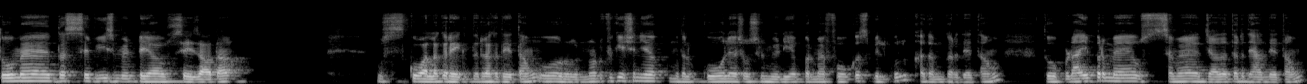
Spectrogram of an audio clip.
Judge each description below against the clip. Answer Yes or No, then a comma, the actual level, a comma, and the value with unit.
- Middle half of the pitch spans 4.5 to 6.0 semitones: No, average, 2.8 semitones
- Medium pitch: No, low, 130 Hz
